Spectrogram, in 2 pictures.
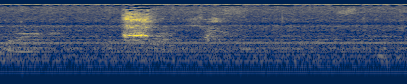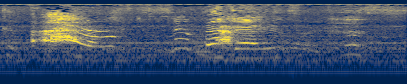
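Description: Toddlers' high-pitched squeals and wordless vocalizing: a short yelp about a second in, then longer squeals with sliding pitch a little after three seconds and again around five seconds, over a steady low hum.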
